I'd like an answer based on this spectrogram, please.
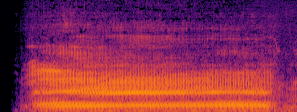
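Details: A buffalo giving one long, steady, low bellow of about two and a half seconds, droning and rich, cutting off abruptly at the end.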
